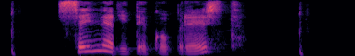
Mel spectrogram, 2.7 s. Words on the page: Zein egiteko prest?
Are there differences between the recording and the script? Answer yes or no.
no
